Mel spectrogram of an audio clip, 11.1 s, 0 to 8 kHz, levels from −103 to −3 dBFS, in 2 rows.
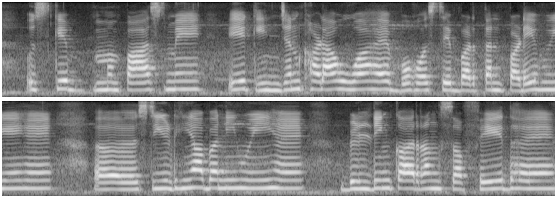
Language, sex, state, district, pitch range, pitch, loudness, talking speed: Hindi, female, Uttar Pradesh, Etah, 225-255 Hz, 245 Hz, -18 LUFS, 125 wpm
